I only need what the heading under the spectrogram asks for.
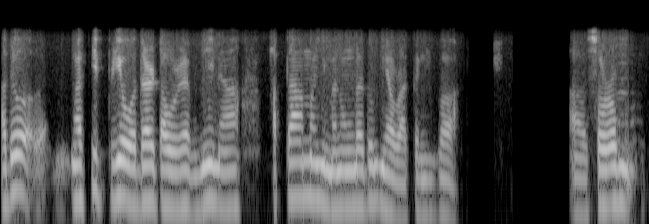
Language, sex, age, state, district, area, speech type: Manipuri, male, 30-45, Manipur, Chandel, rural, conversation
